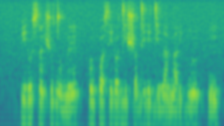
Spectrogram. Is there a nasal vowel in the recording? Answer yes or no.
yes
